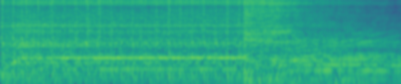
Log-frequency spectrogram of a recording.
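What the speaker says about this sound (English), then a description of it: "Turbo KZ versus the Nitro Harley" A Turbo KZ and a Nitro Harley drag motorcycle race head to head in an open-category drag event, their engines a loud, continuous, high-revving roar whose pitch shifts as they run.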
